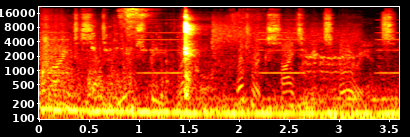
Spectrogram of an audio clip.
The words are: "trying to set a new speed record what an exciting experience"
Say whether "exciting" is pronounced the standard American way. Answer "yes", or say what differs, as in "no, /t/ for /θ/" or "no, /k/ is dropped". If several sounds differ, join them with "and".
yes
